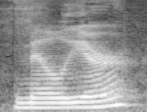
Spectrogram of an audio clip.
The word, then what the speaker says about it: familiar: i also generally recommend if a word has second syllable stress start on the stressed syllable and build it from there because that will help you get the rhythm so familiar familiar that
